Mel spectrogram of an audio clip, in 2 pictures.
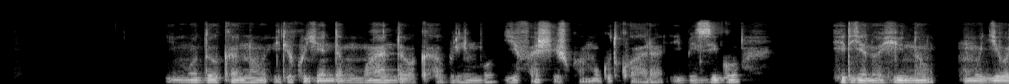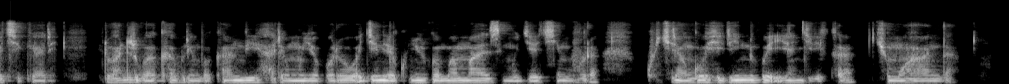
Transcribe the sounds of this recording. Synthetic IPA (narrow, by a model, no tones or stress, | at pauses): imo̞do̞kʰano̞iɾikuɟe̞ːndamumuhaːndawakʰaβuɾiːmbo̞jifaʃiːʃkwa̰muɡutwaːɾaimiziɡo̞ | hiɾjano̞hino̞ | mumuɟiwaciɡaɾiː | ɾuhaːndeɾɡwaːkʰaβuɾiːmbo̞kʰaːndihaɾiumujo̞βo̞ɾo̞wa̰ɟe̞ne̞ɾekuɲuɾɡwamamazimuɟihe̞ciːɱvuɾʔaku̥ɟiɾaŋɡo̞hiɾiːnɡwe̞ijaːɲɟiɾikʰacumuhaːnda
